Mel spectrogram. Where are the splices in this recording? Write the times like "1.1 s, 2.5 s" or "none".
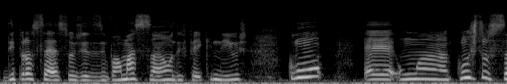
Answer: none

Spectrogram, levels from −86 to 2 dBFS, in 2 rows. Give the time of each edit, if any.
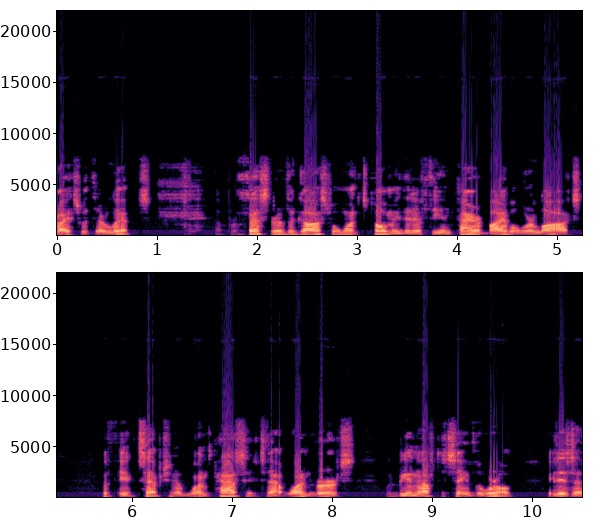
2.1 s

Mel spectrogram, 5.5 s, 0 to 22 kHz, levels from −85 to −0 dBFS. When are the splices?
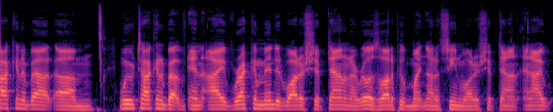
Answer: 1.1 s, 1.8 s

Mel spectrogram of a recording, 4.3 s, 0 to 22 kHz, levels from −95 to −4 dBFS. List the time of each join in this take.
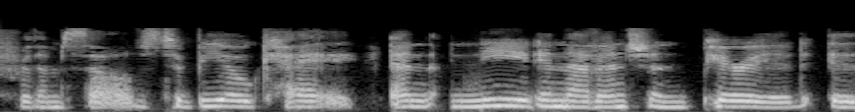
2.2 s, 2.9 s

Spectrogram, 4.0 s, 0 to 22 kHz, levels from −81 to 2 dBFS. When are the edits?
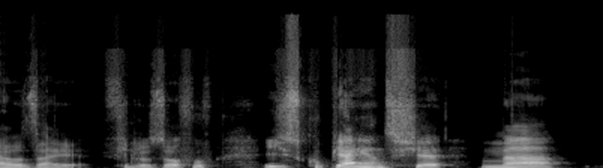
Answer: none

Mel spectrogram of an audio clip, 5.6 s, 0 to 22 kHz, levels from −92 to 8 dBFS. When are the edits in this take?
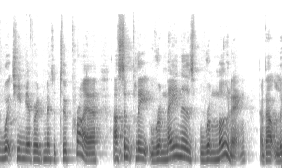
none

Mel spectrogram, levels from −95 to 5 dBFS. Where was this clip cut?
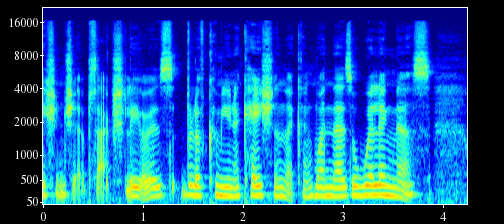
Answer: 1.0 s, 1.5 s, 2.7 s

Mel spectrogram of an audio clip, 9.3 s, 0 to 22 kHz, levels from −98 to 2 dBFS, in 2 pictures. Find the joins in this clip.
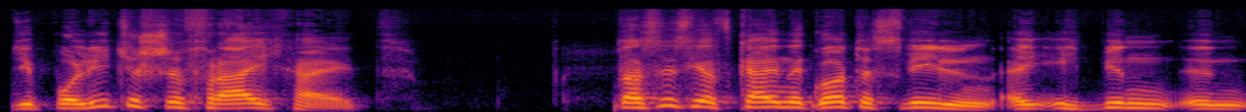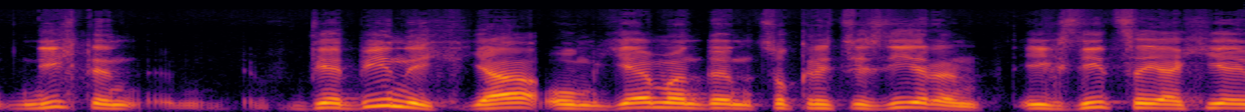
2.3 s, 3.0 s, 4.7 s, 5.6 s, 6.7 s, 8.4 s

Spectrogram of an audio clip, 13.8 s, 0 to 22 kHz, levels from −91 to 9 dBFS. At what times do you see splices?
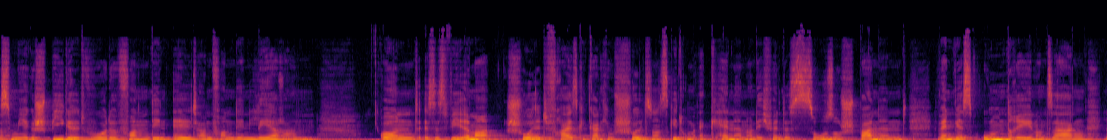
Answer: none

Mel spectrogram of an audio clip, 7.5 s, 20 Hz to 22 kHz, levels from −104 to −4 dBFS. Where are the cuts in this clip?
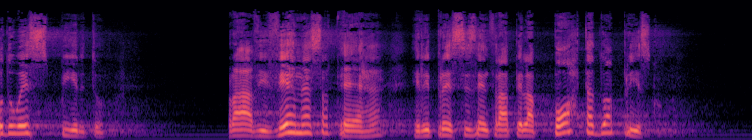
none

